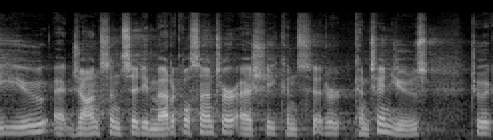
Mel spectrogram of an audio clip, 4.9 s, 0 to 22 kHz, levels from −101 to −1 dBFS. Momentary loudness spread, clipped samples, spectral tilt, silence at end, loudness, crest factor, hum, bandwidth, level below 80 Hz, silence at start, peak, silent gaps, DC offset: 9 LU; under 0.1%; -2 dB/octave; 0 s; -33 LUFS; 22 dB; none; 16 kHz; -82 dBFS; 0 s; -12 dBFS; none; under 0.1%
